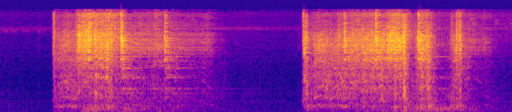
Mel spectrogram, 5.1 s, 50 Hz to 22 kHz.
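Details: 1986 Chevy K5 Blazer after a starter replacement, timing setting and a newer carburetor, with the gas pumped. Two long, fast cranking bursts with no firing; cranks but won't start, and the owner suspects it may be flooded.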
